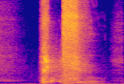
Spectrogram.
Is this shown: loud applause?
no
